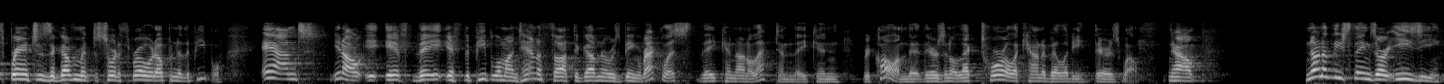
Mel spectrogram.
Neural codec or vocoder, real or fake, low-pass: none; real; 7.2 kHz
